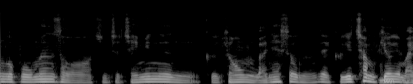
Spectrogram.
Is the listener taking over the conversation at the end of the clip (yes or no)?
yes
